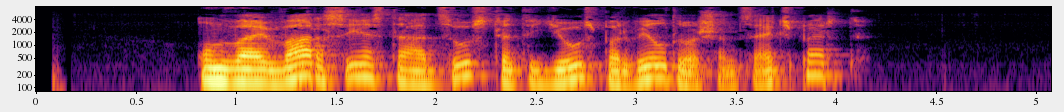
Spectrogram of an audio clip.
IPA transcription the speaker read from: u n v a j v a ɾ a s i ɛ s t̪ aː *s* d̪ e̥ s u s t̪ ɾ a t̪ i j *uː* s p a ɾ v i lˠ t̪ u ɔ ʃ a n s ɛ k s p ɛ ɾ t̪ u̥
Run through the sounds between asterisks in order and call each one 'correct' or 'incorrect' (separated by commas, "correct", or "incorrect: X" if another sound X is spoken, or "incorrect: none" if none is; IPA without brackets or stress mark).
incorrect: none, correct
